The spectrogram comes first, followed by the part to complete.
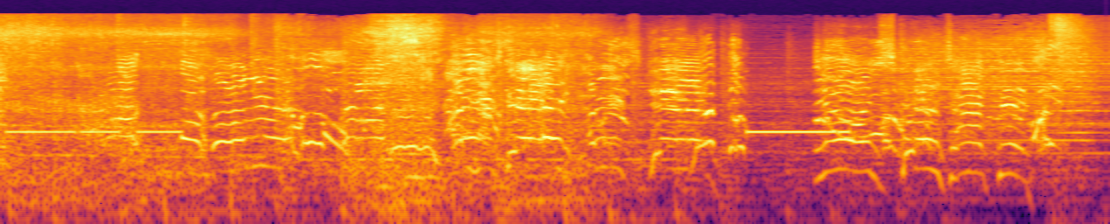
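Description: Men screaming and yelling in panic inside a car. A steady censor bleep covers the shouting during the first second or so and again briefly about six seconds in.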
